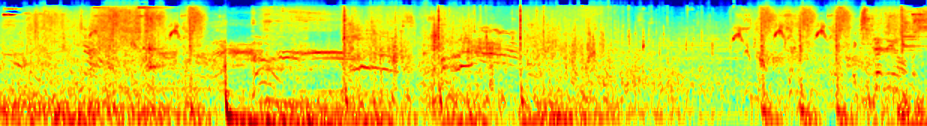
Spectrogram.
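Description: Confringo fire spell explosions in Hogwarts Legacy: several loud booming blasts and crackling bursts land among energetic combat effects and music, with a heavy impact near the middle.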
